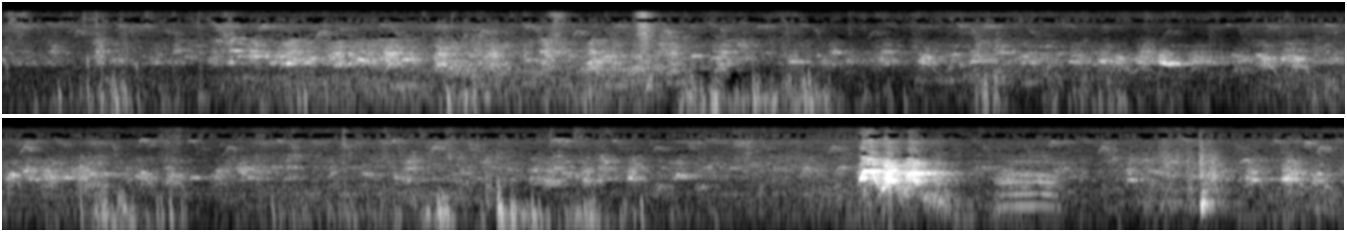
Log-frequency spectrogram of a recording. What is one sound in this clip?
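Several dogs whine and yelp excitedly close by.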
